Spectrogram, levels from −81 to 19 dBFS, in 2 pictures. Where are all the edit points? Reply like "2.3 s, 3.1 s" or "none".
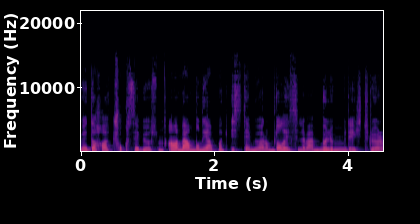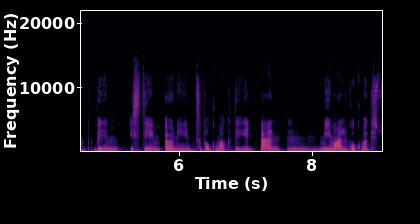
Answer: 4.6 s, 7.2 s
